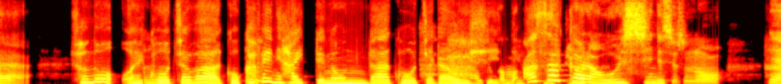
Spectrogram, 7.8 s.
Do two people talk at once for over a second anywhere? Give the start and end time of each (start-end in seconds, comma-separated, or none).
4.4-5.9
